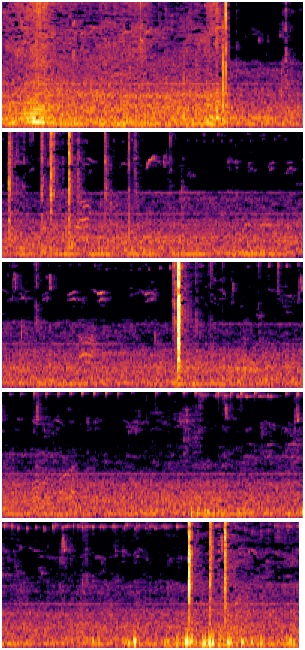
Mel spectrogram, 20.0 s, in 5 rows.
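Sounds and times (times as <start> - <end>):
high insect trill: 0.0 - 3.1
faint bird chirps: 0.0 - 4.4, 5.0 - 20.0
sharp clicks: 2.7 - 6.5, 10.3 - 11.9, 18.5 - 19.2.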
